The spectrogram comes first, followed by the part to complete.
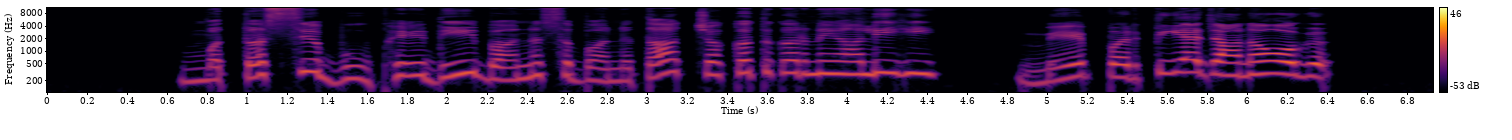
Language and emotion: Dogri, surprised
